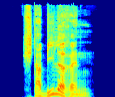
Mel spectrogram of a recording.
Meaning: inflection of stabil: 1. strong genitive masculine/neuter singular comparative degree 2. weak/mixed genitive/dative all-gender singular comparative degree
- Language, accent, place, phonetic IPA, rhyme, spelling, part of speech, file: German, Germany, Berlin, [ʃtaˈbiːləʁən], -iːləʁən, stabileren, adjective, De-stabileren.ogg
